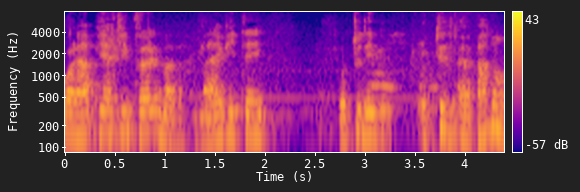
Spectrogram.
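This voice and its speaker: At a moderate pace and with noticeable background noise, a man with a fairly high pitch talks in fairly even intonation. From eastern France, Doubs (Montbéliard area). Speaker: pastor. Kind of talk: conference talk. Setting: church weekend gathering with audience. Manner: halting, with fillers and restarts.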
